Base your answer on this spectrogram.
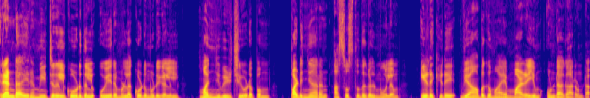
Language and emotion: Malayalam, neutral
